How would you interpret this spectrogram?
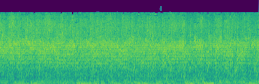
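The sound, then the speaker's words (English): A loud, steady wash of crowd applause and cheering greets the show's host, Ted Nugent: dense clapping with a bright, hissy texture and a low rumble underneath, holding even throughout with no talking. “Crowd goes wild.”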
